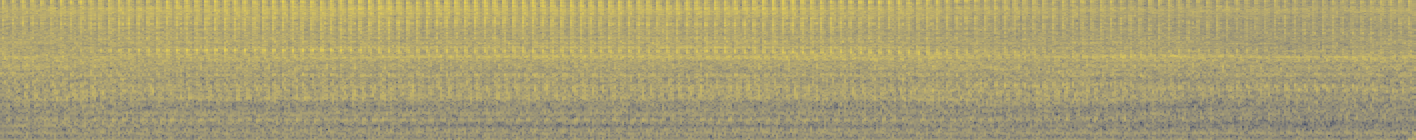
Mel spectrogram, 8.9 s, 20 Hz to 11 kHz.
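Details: Lexus GS 300 3GR-FSE at 184,000 km (114,000 miles): even idle with a fast regular tick, about three per second, from the left of the engine and a faint whir from the right. Appeared suddenly after heavy water reached the engine's rear; cause unknown.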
